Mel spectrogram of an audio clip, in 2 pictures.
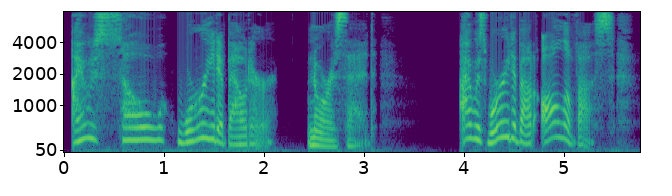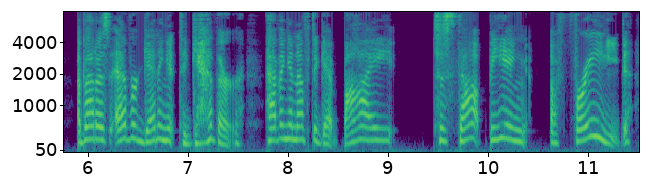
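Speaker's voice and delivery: high-pitched, earnest woman's voice; emotional Nora. Acted. Nora confessing her worry for the family, emotional. Character dialogue.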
